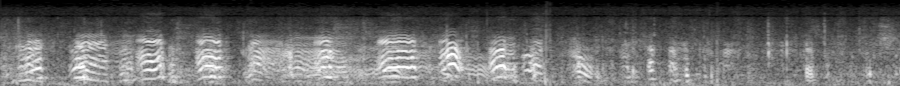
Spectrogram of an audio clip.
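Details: Nursing puppies jostling for their mother at dinner time, two of them the runts of the litter; bursts of rising-falling squeaky whines in quick succession, thinning out toward the end into fainter scattered squeaks.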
